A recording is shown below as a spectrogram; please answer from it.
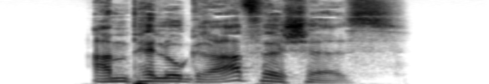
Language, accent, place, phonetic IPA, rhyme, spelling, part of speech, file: German, Germany, Berlin, [ampeloˈɡʁaːfɪʃəs], -aːfɪʃəs, ampelografisches, adjective, De-ampelografisches.ogg
- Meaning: strong/mixed nominative/accusative neuter singular of ampelografisch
